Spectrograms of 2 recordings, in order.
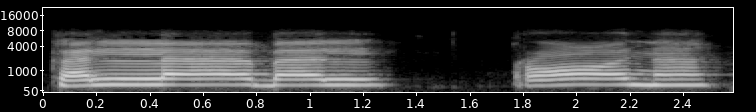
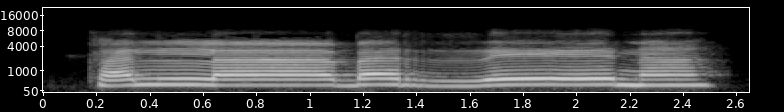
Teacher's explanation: Pada kata balrana di sini Imam Hafz itu membaca dengan saktah ya kalla bal rona. Adapun Imam Sybah itu membaca dengan mengidghamkan lam ke ro. Dan ingat ada imalah di sini ya, ada imalah pada fathah ro dan alif. · Dan ingat ada imalah di sini ya, ada imalah pada fathah ra dan alif.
